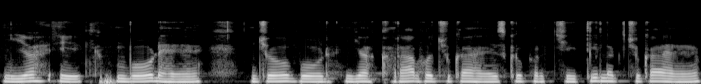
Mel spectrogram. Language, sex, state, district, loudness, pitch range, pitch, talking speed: Hindi, male, Jharkhand, Garhwa, -14 LUFS, 130-140 Hz, 135 Hz, 145 wpm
